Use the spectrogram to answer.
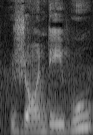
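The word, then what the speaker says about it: rendezvous: You don't pronounce s explicitly. It is simply rendevu or randde woo. Randde vu. All right.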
